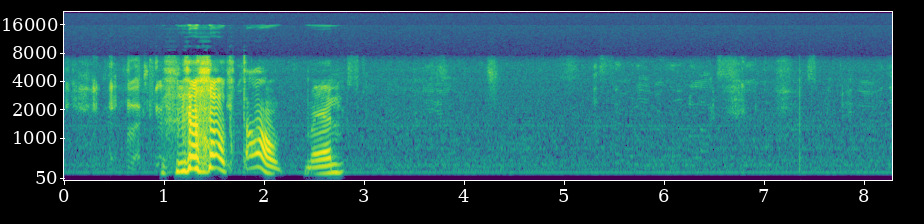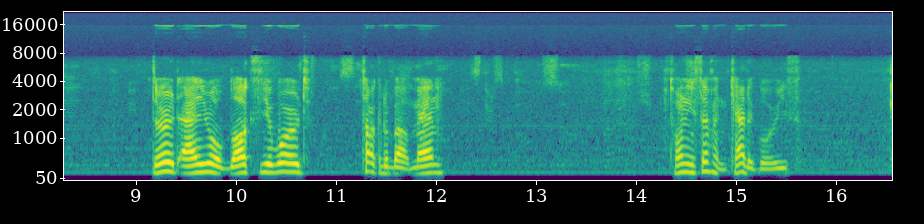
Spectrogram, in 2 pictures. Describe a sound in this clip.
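A man speaks expressively into a microphone, with pauses between phrases.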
